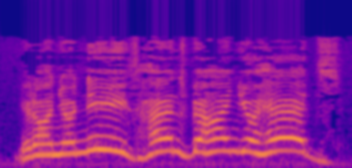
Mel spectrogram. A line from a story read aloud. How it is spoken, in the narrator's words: the Iban pirate chief shouted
